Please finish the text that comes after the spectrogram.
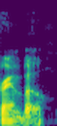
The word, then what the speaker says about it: Rambeau: Is that, help me pronounce Rambo? I think it's just pronounced Rambo. Yeah, it just sounds Rambo.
